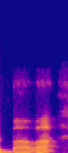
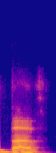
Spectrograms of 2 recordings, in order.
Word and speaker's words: bhava: Je prononce bien le A final bhava parce que j'entends souvent des dévots qui parlent de bave, mais ils mettent même pas le H aspiré, ils disent bave. Mais la bave en français, c'est pas tout à fait la même chose. Et donc le sanskrit est toujours vocalisé à la fin, le A se prononce, c'est ba, donc c'est B-H-A long, bhava.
